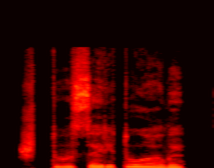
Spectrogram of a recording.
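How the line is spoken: Hoarse question. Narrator (Russian): с хрипом спросила

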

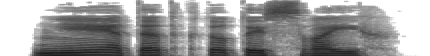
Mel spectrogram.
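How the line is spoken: Gloomy conclusion. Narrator (Russian): мрачно заключил Майлз

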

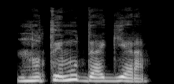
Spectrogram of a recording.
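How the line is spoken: Furious hiss. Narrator (Russian): Не сдерживаясь, прошипел отец, красный, казалось, еще чуть-чуть, и его удар хватит

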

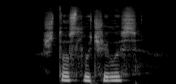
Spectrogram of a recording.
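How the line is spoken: Gentle question. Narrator (Russian): мягко спросила я

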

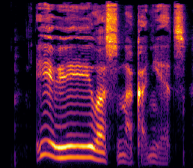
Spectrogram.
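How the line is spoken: Creaky voice, feigning dying. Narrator (Russian): проскрипел всем своим видом изображая умирающего

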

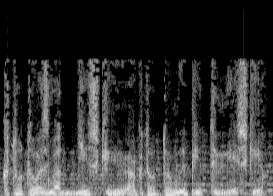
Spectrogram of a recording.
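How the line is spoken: Drunken mumble. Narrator (Russian): пробормотал явно захмелевший

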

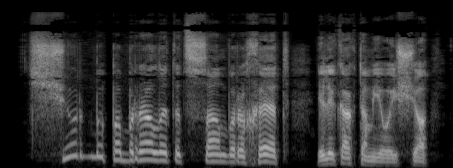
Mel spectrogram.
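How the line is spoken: Exclaiming. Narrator (Russian): воскликнул Банс

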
